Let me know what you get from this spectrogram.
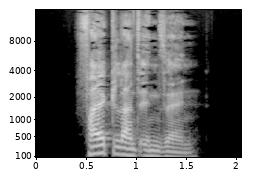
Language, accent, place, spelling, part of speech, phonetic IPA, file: German, Germany, Berlin, Falklandinseln, proper noun, [ˈfalklantˌʔɪnzl̩n], De-Falklandinseln.ogg
- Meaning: Falkland Islands (an archipelago and overseas territory of the United Kingdom, located in the South Atlantic)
